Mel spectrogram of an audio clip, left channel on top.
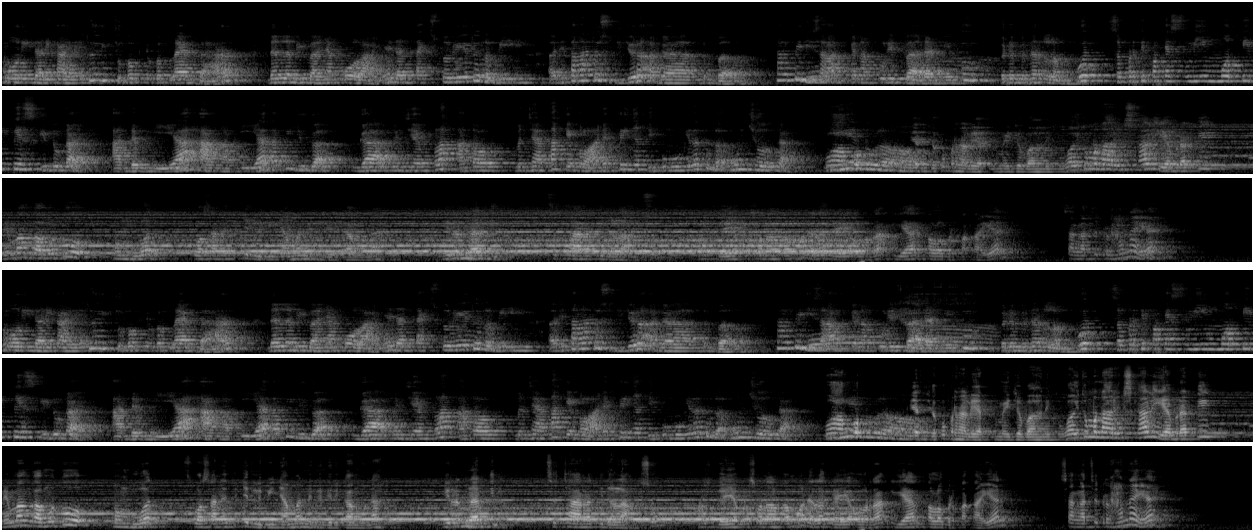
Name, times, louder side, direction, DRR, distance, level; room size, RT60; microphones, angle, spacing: voice 1, 0.0-1.4 1.7-2.3 2.6-5.2 5.5-7.4 7.7-9.7 10.0-13.3 13.6-17.4 17.6-20.4 20.7-21.7 29.4-29.8, equal, 25° left, -2 dB, 0.8 m, -34 dB
voice 2, 8.1-9.9 20.7-21.0 21.6-24.6 25.0-25.8 26.1-26.5 26.9-28.8 29.4-30.1 30.5-31.7 32.0-35.1 35.7-36.6, right 4 dB, 55° right, 8 dB, 0.4 m, -32 dB
sound 1, 23.2-33.6, right 2 dB, 85° left, 0.9 m, -30 dB
5.6 x 2.0 x 4.4 m, 0.97 s
head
